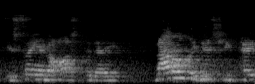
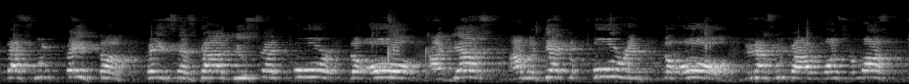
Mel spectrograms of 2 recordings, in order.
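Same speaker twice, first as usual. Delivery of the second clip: louder, higher sermon build; preaching at full force; 6 semitones higher, 11 dB louder than usual. Acted. Pastor preaching to the congregation, full force. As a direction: preach it out hard to the church.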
